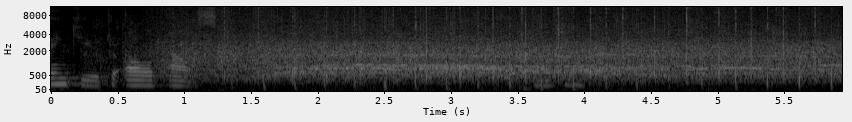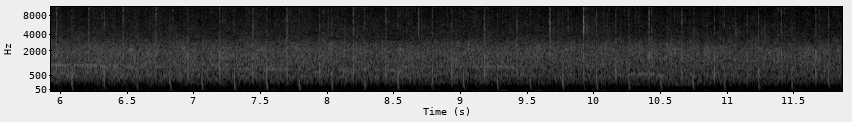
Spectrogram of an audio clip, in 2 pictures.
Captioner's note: applause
